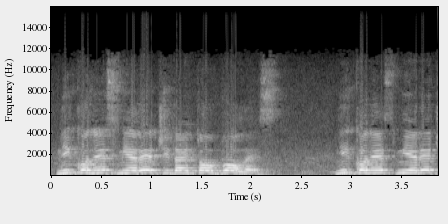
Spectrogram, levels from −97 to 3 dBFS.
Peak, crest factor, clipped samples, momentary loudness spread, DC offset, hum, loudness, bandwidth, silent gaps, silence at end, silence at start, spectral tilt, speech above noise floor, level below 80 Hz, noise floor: 0 dBFS; 10 dB; 0.4%; 8 LU; under 0.1%; none; -10 LUFS; 11 kHz; none; 0 s; 0.05 s; -5 dB/octave; 27 dB; -48 dBFS; -36 dBFS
